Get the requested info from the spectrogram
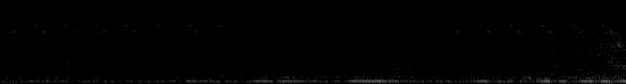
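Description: Faint bird chirping: runs of short, falling high notes, about three a second, which pause for a couple of seconds in the middle and then start again, over a faint low hum.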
